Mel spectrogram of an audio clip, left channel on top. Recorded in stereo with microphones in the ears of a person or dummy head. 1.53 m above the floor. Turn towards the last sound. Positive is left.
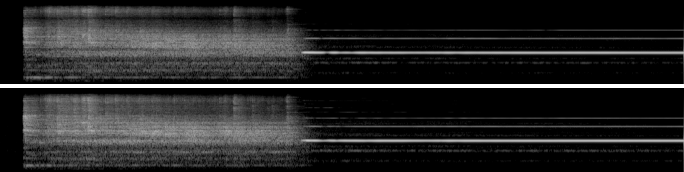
turn(degrees=-25)  # may be behind; listen again after turning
